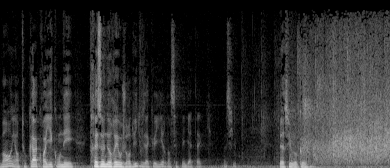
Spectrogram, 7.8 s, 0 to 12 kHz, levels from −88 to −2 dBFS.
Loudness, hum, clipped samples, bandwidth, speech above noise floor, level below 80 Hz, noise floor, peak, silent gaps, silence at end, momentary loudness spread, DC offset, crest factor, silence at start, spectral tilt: -26 LUFS; none; under 0.1%; 11.5 kHz; 24 dB; -52 dBFS; -49 dBFS; -6 dBFS; none; 0 s; 20 LU; under 0.1%; 20 dB; 0 s; -6 dB/octave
